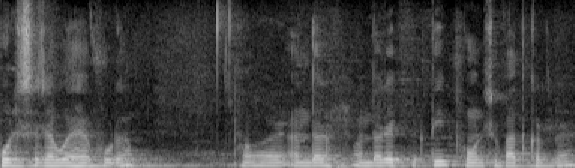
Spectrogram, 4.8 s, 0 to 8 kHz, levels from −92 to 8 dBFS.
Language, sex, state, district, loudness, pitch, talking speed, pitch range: Hindi, male, Bihar, Vaishali, -19 LUFS, 150 Hz, 210 wpm, 145-150 Hz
